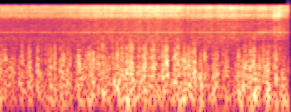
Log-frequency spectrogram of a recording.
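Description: Two-stage reciprocating air compressor running: a dense, rapid knocking from the pump with a steady hiss of air over it.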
